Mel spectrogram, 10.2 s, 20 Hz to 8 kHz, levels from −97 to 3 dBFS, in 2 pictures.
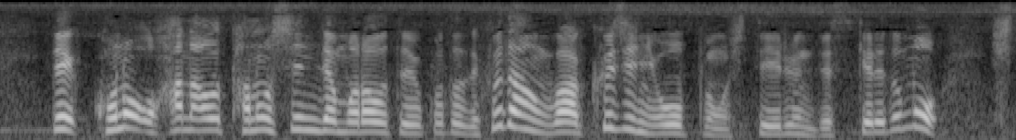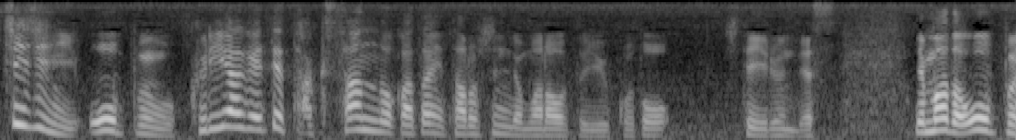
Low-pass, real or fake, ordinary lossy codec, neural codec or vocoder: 7.2 kHz; real; none; none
